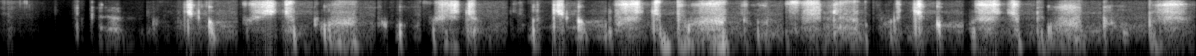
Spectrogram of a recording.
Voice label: voice message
